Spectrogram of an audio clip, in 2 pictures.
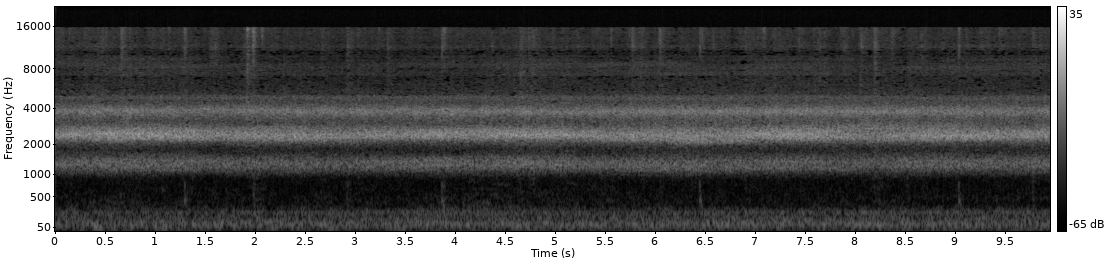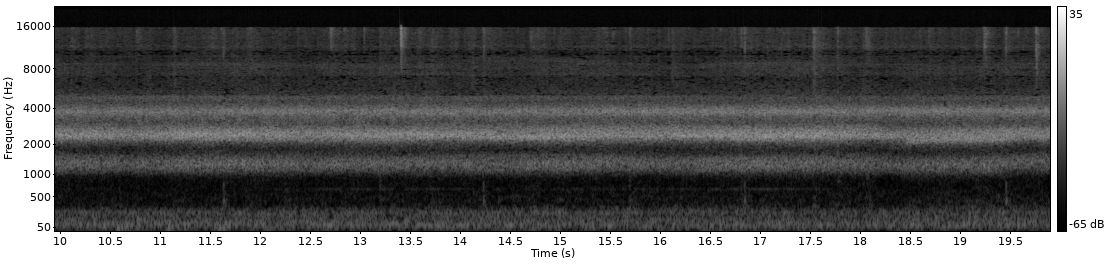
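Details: A massed frog chorus during rain, thousands of voices merging into continuous high-pitched trilling bands, slightly wavering in loudness, underlaid by steady low rain noise and sporadic drip clicks.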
